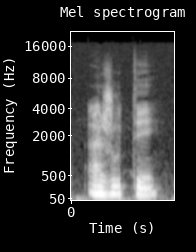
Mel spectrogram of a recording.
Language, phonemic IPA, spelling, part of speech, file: French, /a.ʒu.te/, ajouter, verb, Fr-ajouter.ogg
- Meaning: to add, append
